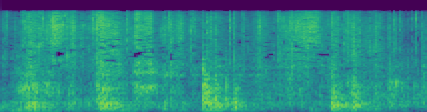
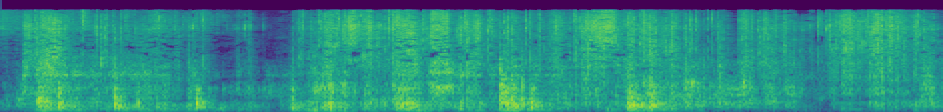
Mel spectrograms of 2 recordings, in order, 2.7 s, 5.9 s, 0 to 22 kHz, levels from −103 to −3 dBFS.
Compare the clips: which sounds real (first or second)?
first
